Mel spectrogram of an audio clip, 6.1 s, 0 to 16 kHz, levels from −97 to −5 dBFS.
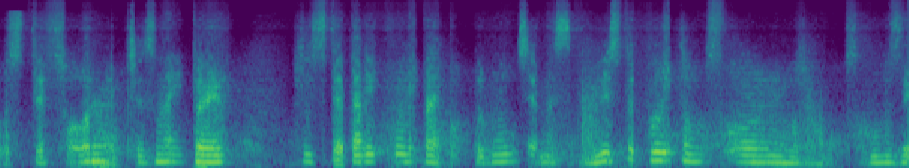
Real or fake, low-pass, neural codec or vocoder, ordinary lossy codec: fake; 14.4 kHz; codec, 44.1 kHz, 0.9 kbps, DAC; Opus, 24 kbps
